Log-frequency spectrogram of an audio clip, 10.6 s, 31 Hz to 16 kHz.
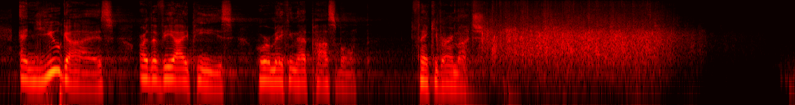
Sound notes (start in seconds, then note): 5.8 applause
